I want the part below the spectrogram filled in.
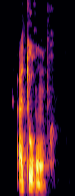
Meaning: very strongly
- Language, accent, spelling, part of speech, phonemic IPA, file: French, France, à tout rompre, adverb, /a tu ʁɔ̃pʁ/, LL-Q150 (fra)-à tout rompre.wav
